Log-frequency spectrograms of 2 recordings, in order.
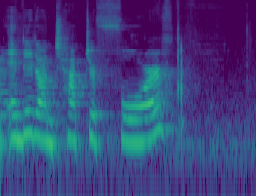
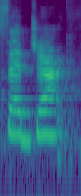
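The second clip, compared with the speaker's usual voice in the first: ordinary delivery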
